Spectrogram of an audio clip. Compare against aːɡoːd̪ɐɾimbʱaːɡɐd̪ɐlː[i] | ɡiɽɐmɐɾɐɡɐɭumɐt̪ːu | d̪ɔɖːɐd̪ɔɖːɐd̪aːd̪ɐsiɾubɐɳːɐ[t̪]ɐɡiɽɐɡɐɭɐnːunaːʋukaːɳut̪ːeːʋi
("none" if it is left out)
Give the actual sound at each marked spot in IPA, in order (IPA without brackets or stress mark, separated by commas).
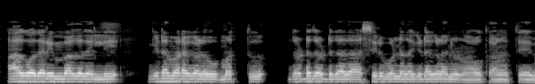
i, d̪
